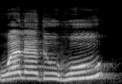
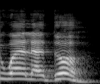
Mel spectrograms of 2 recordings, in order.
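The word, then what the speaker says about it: ولده: Donc, waladouhu. Voilà, Nissa, elle a dit waladoh. Parce qu'elle a appliqué la règle où, à l'arrêt, on ne prononce pas la dernière voyelle.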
